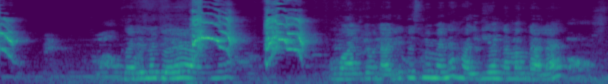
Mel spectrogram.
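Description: A middle-aged woman talks to a parrot close by in a coaxing voice.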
